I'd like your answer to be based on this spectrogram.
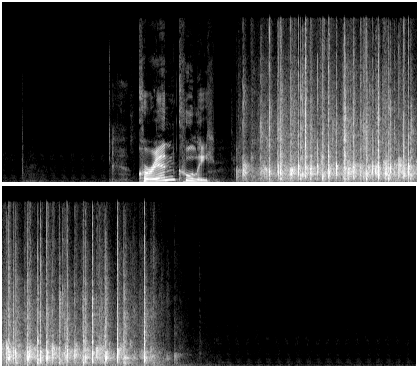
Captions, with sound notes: Corinne Cooley. (crowd clapping)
